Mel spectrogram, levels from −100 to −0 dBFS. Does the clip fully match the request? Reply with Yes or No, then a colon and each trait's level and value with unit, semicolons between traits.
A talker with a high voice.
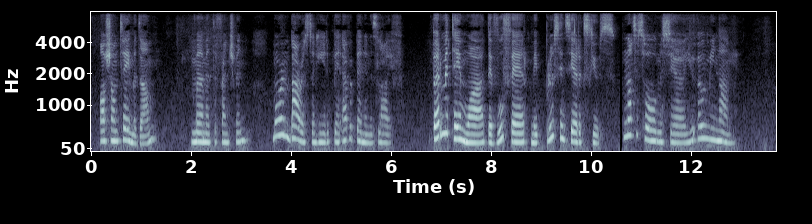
Yes: high, 205 Hz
